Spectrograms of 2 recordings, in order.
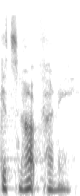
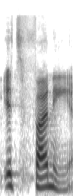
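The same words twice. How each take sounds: First: "It's not funny" said much softer and flat, stress on "not"; flat denial. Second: Said in the usual way. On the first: Retold or imitated. Wife to husband, "It's not funny" said flat and quiet. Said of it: "I'm like". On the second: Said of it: "'cause he's like".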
